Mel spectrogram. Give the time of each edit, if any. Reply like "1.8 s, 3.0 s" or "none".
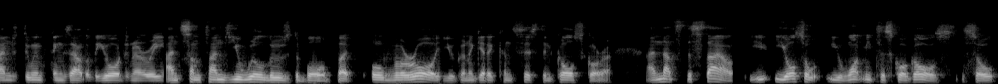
1.6 s, 7.3 s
